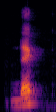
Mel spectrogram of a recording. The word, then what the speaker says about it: deque: Antrian pertama itu antrian berujung ganda, deque atau diucapkan dec, atau antrian berujung ganda adalah struktur data yang mirip antrian yang mendukung penyisipan dan penghapusan di bagian depan dan belakang antrian.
